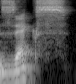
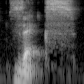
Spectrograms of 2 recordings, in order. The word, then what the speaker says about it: sechs: the CH in sechs is pronounced like a K.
